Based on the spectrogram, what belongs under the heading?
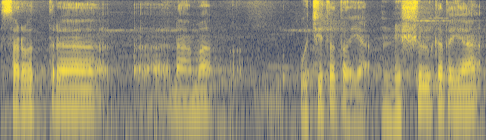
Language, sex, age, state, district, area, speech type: Sanskrit, male, 30-45, Karnataka, Bangalore Urban, urban, spontaneous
